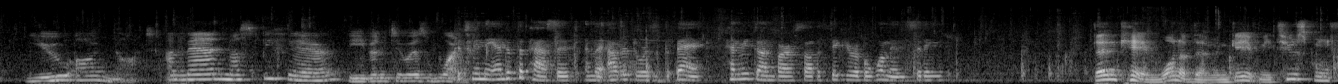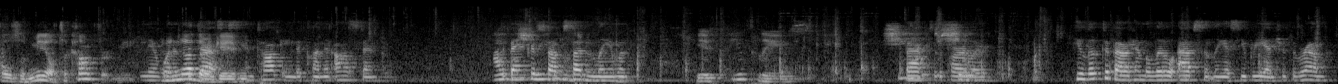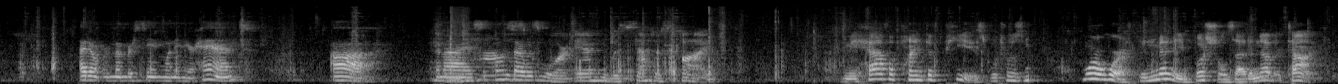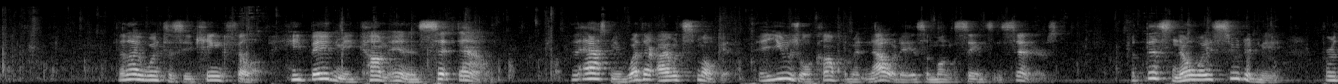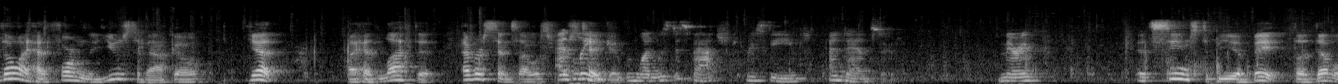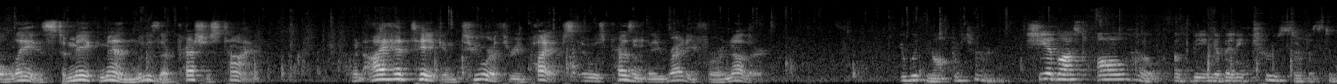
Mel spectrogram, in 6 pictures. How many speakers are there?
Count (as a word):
three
